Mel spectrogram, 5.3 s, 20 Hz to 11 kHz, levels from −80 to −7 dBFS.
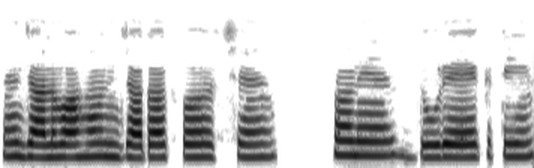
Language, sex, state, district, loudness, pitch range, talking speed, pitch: Bengali, female, West Bengal, Malda, -17 LUFS, 245-260 Hz, 80 wpm, 250 Hz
